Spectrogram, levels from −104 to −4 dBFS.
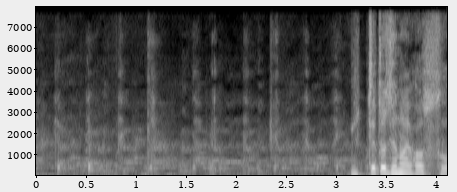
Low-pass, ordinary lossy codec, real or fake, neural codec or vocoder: none; none; fake; codec, 16 kHz, 2 kbps, FreqCodec, larger model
